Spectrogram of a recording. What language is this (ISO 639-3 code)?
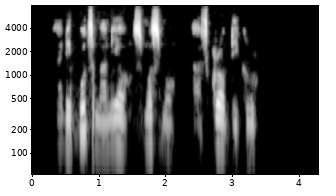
pcm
